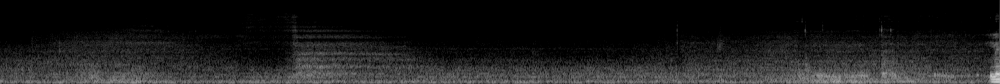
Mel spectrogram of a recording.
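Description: Steady quiet room hiss, with a man's audible breath out about three seconds in and faint breathing near the end.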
